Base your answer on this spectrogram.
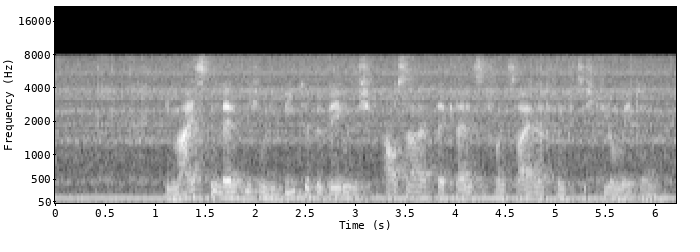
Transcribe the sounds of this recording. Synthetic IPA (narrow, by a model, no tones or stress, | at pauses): d̥iːmaɪstn̩lɛntlɪçn̩ɡəbiːtəbəveːɡŋ̩zɪçʔa̰ʊsɐhalp̚d̥eːɐɡʁɛnt͡səfɔnt͡sv̥aɪhʊndɐtfʏnft͡sɪçkʰilomḛːtʰɐn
